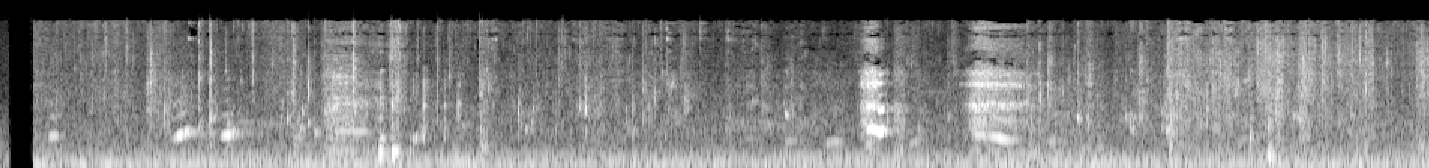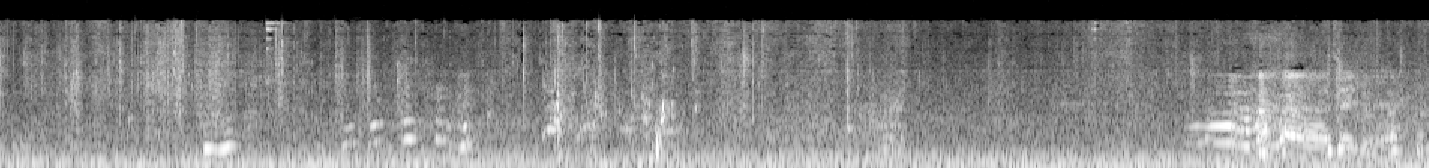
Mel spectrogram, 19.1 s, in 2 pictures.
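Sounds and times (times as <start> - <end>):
small water splashes: 0.2 - 5.6, 6.7 - 9.8, 12.6 - 15.2
water sloshing and dripping: 0.2 - 19.0.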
